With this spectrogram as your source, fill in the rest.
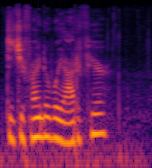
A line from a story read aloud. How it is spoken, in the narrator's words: trying not to be overheard, and whispers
